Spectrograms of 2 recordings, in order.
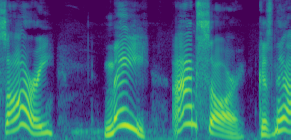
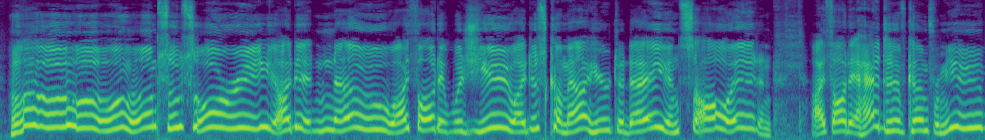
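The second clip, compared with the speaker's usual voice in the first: higher, mock-sorry imitation of the neighbor; mock apologetic neighbor; 7 semitones higher, slower than usual. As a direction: mimic the neighbor sweetly backpedaling. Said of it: "he changes his tune".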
